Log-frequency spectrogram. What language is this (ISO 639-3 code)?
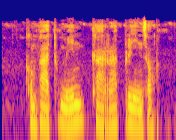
epo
